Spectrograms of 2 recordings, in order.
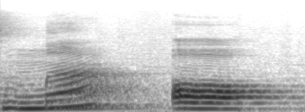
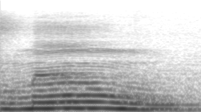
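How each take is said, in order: First: The vowels are split into two separate syllables. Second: The vowels glide together as one syllable. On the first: The speaker calls it wrong. "Nós não falamos ma, ó" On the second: The speaker calls it right. "mas mão"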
